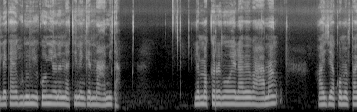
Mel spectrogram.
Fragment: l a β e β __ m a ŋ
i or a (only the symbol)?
a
